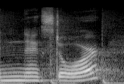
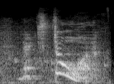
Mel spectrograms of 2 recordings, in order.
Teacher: But if we want to sound more American, we'll say next door, where the T disappears and 2 words get linked together.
